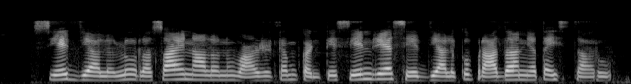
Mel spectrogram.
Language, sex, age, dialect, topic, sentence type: Telugu, female, 25-30, Southern, agriculture, statement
